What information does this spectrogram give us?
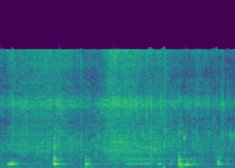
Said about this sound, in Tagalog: Ayan, magpiprito na tayo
